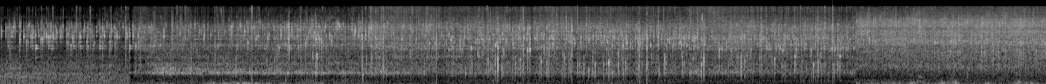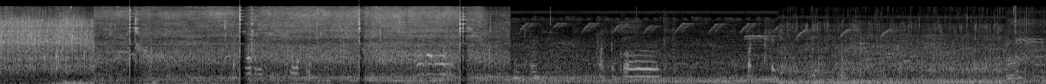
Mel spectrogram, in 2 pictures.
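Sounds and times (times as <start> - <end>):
liver sizzling in a pot: 0.0 - 15.6.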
